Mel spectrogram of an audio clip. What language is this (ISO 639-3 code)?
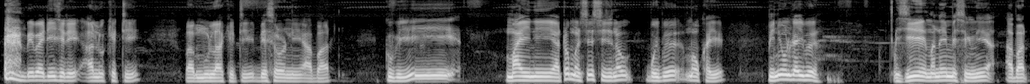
brx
